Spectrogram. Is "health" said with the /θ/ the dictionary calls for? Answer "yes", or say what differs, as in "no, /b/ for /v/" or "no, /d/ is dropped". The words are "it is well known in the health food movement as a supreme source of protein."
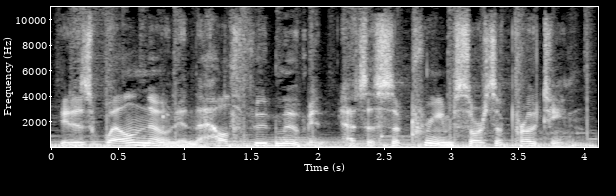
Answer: yes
